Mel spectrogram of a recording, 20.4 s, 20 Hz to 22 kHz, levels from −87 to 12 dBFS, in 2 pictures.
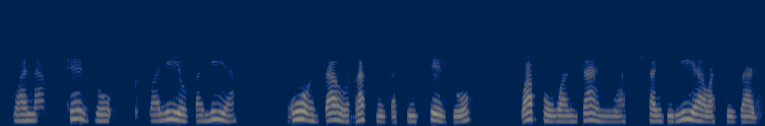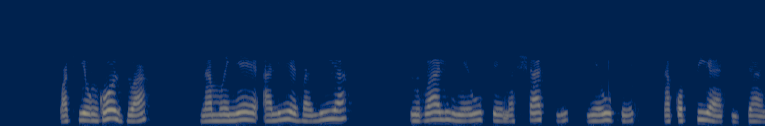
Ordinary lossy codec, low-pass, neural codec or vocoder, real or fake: AAC, 24 kbps; 3.6 kHz; none; real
